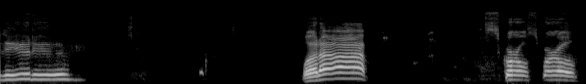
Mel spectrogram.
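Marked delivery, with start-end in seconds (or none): none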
